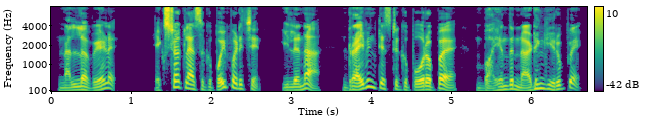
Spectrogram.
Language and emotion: Tamil, happy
